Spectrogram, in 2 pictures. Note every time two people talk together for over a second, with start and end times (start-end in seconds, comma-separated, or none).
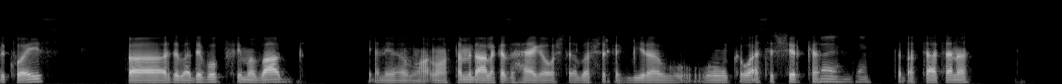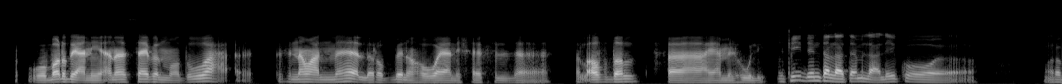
none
